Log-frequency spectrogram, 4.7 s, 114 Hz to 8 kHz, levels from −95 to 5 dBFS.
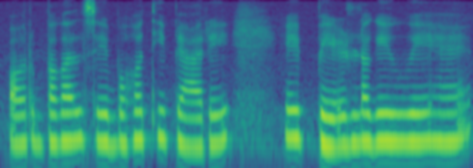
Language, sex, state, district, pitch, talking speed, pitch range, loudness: Hindi, female, Uttar Pradesh, Lalitpur, 225 Hz, 140 wpm, 220-235 Hz, -16 LUFS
